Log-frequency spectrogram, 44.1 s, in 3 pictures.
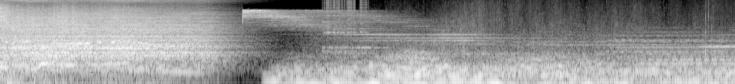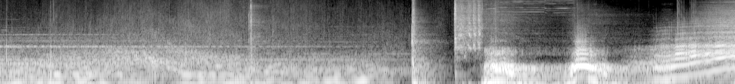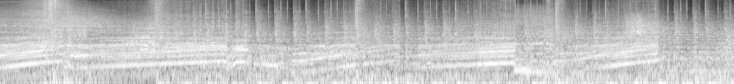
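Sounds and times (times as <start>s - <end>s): background music with steady beat: 0.0s - 23.7s, 29.0s - 44.0s
sports car engine revving: 24.1s - 44.0s.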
